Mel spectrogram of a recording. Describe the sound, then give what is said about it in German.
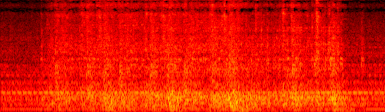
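A computer's punch card reader pulls in a stack of punched cards, each card a command, as the computer reads in a program. A fast, continuous mechanical clatter, dense rapid ticking over a steady motor hum, stays fairly loud for the whole stretch. “Zum ersten Mal in ihrem Leben hört Lisa das Geräusch, das der Computer macht, wenn er ein Programm einliest.”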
